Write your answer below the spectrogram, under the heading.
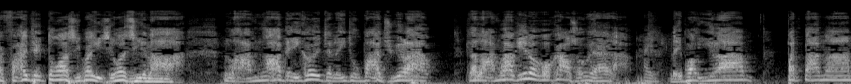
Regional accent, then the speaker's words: China; 嗰個民族其實當同我哋中國人一樣

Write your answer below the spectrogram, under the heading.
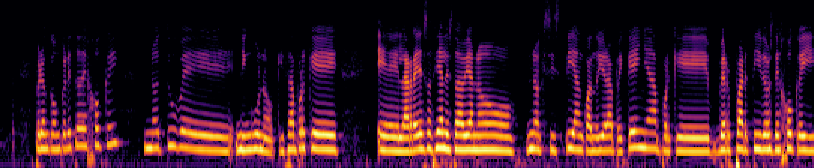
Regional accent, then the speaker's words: Gijón, Asturias, Spain; Pues comencé a jugar a hockey en mi ciudad natal, en Gijón, Asturias

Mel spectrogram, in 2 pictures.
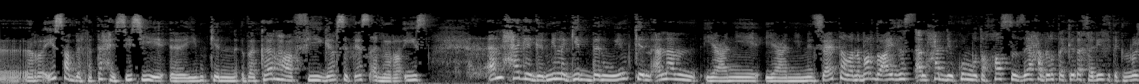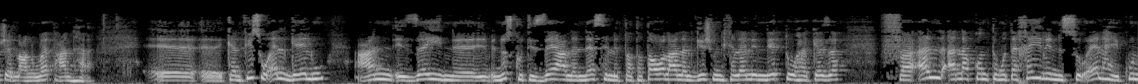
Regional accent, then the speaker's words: Egypt; احنا بعد كده كل حاجة عندنا في مصر هتبقى بالكمبيوتر

